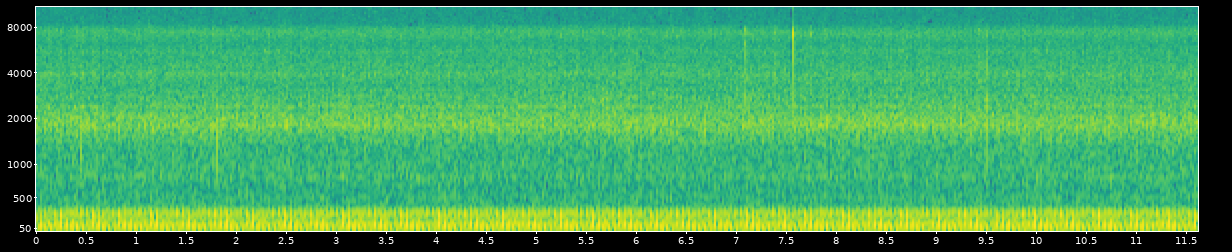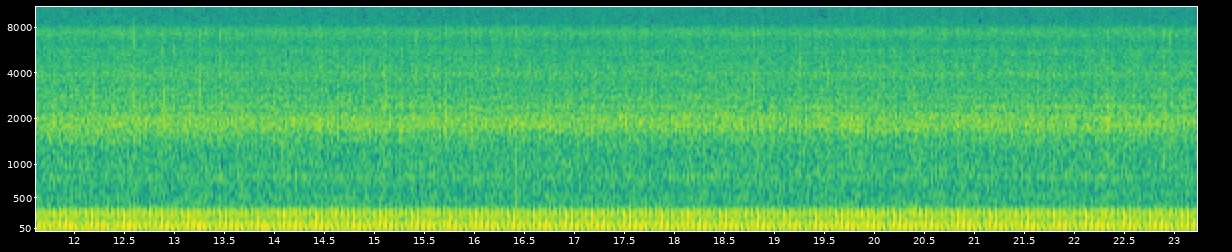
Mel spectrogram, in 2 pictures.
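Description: Vehicle engine idling, a steady low rumble with a fast even pulse, with a single sharp click about seven and a half seconds in.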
